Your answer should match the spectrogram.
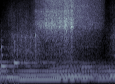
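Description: A snake-hiss sound effect, about a second long, the loudest sound here, over background music with sustained low notes.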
